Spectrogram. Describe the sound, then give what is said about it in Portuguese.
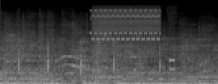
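An incoming call sets a telephone ringing: an electronic ringtone of rapidly warbling high tones sounds for about a second in the middle, over voices and a steady background bed. “eu preciso atender essa chamada.”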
